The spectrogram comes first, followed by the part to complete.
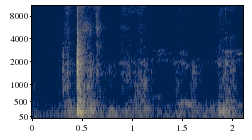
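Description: Hands handling a steam iron and its plastic water-boiler base: one sharp click about half a second in, then faint small handling noises and a light tap near the end.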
